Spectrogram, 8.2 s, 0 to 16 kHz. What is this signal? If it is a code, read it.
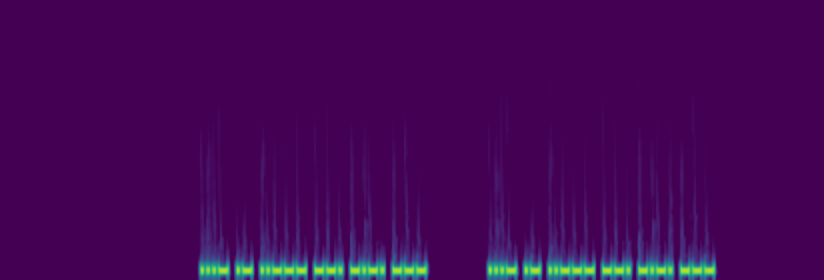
Morse code, heard as a keyed tone, about 40 wpm, 700 Hz. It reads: VA2GCO VA2GCO
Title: DXCC-100 Call Signs - 6 Characters - Repeated 2x - 40wpm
